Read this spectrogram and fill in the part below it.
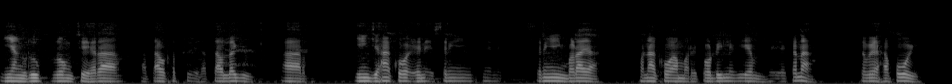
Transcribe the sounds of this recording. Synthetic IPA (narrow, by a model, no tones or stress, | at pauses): iɲaŋɾup̚ɾɔŋt͡ʃɛɦɾahat̪awkat̪ɛɦat̪awlaɡi | aɾ | iɲd͡ʒaɦãkɔɛnɛʔsɾŋɛ | sɛɾɛŋiɲbaɽaja | hɔnakɔamɾɛkɔɾɖiŋlaɡiamɦɛʔɛkana | t̪ɔwɛɦapɔwɔj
